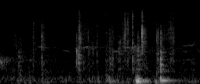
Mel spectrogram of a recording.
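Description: A few sharp knocks and taps of objects being handled and moved, the loudest about one and a half seconds in.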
